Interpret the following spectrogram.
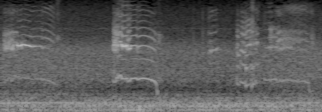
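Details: Domestic cat making short chirping calls with bright, stacked harmonics, each dropping in pitch, three of them about a second apart, followed by a few quick dry clicks over a steady low indoor hum.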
